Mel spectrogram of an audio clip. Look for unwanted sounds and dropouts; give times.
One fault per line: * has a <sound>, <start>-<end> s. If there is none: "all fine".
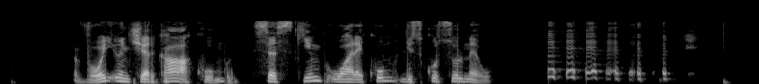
* has a laugh, 5.5-7.0 s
